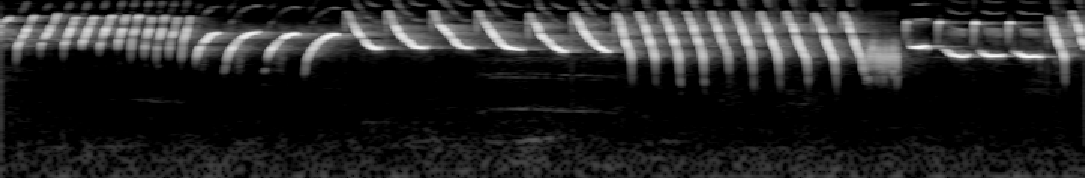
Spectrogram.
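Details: Canary singing long rolls used to teach young canaries: fast high trill, then slower arched whistles and downslurred notes, ending with short level whistles.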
